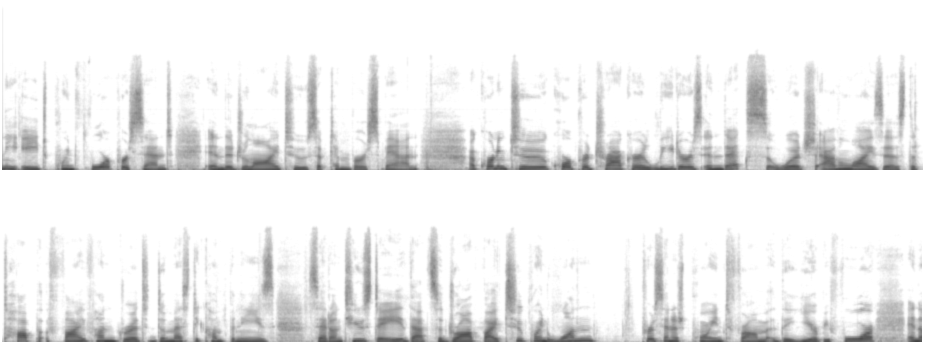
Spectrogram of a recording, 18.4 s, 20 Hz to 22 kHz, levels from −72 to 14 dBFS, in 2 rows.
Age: 20-39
